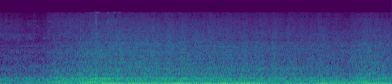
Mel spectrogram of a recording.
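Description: A Messerschmitt microcar built for racing starts up, its engine catching after a quiet first half second, then running at a loud, steady, buzzy drone with a low rumble.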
